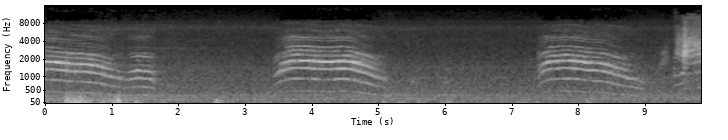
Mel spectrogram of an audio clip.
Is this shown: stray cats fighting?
yes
